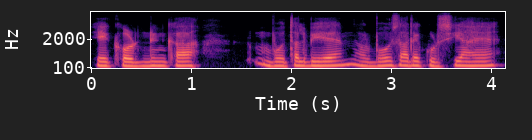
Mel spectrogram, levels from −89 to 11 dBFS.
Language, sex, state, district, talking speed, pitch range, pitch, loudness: Hindi, male, Jharkhand, Deoghar, 160 wpm, 165-180 Hz, 170 Hz, -19 LUFS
